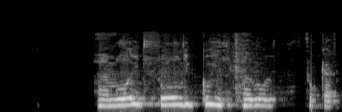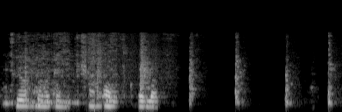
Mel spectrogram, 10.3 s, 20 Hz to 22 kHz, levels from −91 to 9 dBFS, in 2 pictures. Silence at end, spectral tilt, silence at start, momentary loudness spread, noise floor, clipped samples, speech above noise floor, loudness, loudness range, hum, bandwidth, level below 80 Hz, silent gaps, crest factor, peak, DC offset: 0.15 s; -9 dB/octave; 1.5 s; 24 LU; under -90 dBFS; under 0.1%; over 73 dB; -17 LUFS; 13 LU; none; 7.4 kHz; -64 dBFS; none; 18 dB; 0 dBFS; under 0.1%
